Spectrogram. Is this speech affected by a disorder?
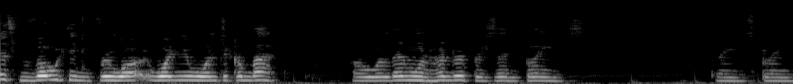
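Yes: quadriplegic cerebral palsy.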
